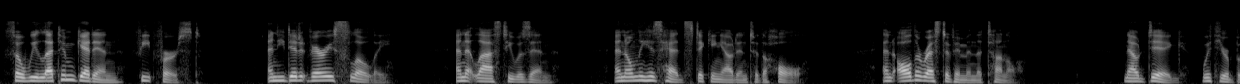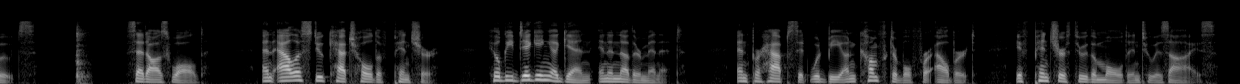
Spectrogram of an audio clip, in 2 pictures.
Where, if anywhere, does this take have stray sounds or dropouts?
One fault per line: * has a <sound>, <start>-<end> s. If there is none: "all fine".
* has a thud, 13.1-13.3 s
